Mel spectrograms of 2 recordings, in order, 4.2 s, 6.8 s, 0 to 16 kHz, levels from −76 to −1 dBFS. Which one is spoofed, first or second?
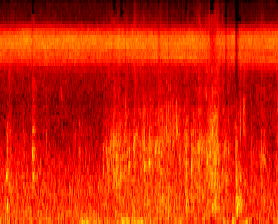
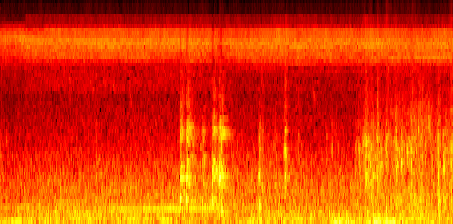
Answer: first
